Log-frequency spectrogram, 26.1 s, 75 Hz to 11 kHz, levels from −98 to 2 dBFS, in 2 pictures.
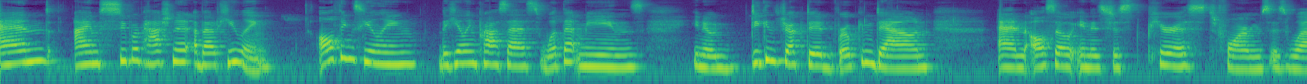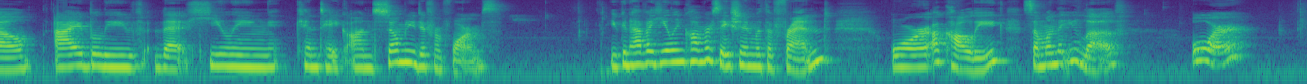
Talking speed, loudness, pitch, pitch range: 130 wpm, -18 LUFS, 215 Hz, 200-255 Hz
